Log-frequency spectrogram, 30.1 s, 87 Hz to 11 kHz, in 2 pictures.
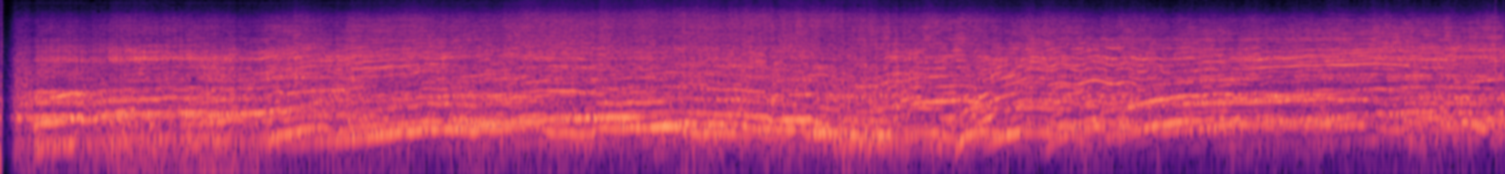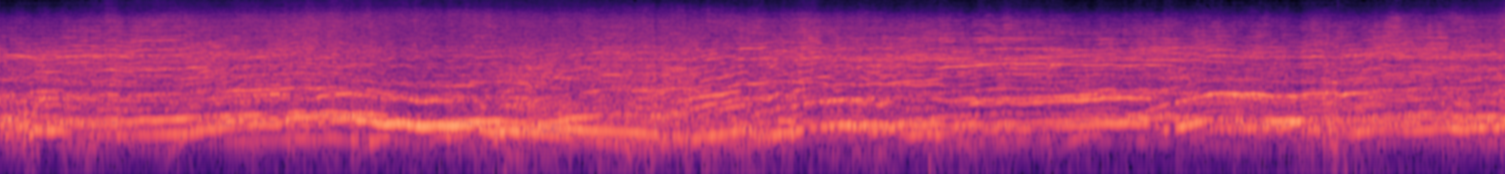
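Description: Several 600cc micro sprint cars racing together, their motorcycle-type engines revving high and rising and falling in pitch as they run through the turns and down the straights, the engines overlapping throughout.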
